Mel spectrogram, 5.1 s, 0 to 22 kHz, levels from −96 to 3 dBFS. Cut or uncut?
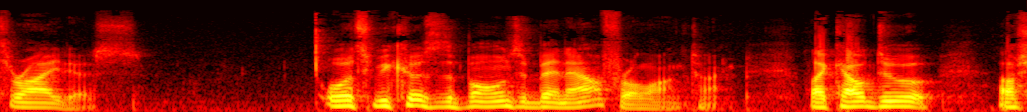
uncut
